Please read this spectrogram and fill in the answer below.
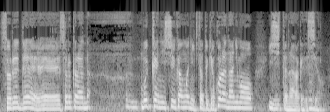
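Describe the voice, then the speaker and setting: Noticeable background noise sits behind a man with a fairly high voice. He talks at a moderate pace with lively intonation and very even loudness. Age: 70s. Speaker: physician and professor emeritus. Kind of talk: interview.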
